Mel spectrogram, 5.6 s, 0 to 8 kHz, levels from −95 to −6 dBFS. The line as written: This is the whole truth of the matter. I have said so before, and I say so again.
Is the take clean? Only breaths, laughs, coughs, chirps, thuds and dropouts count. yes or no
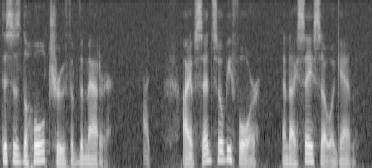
no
